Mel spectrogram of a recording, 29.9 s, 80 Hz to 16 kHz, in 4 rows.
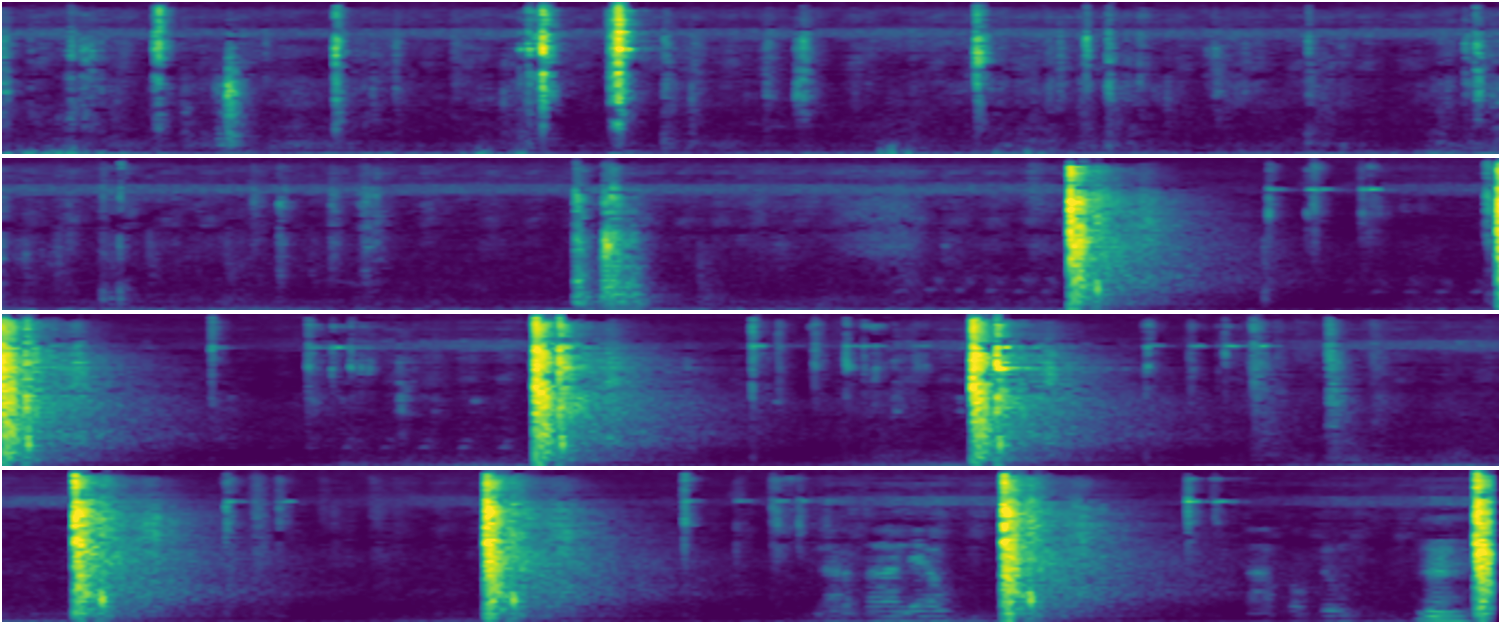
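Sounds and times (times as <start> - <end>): pistol shots: 12.8 - 13.6, 15.0 - 15.8, 17.6 - 18.5, 19.8 - 20.6, 22.8 - 23.7, 24.9 - 25.7, 27.5 - 28.3.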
